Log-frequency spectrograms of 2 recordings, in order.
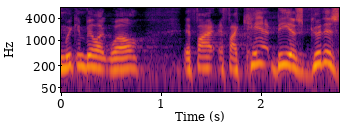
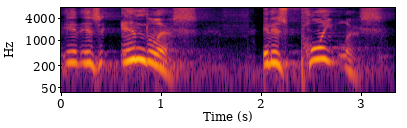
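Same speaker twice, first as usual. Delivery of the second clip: ordinary delivery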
